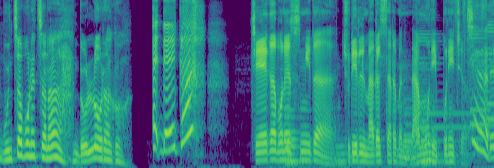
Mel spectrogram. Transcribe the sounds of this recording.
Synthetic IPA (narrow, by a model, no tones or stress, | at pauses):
munt͡ɕ͈abone̞t̚t͡ɕ͈ananoɭːoɾaɡo | neɡa | t͡ɕeɡapones͈ɯmɲidat͡ɕuɾiɾɯɭmaɡɯɭs͈aɾamɯnːa̰muɲip͈uɲid͡ʑo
